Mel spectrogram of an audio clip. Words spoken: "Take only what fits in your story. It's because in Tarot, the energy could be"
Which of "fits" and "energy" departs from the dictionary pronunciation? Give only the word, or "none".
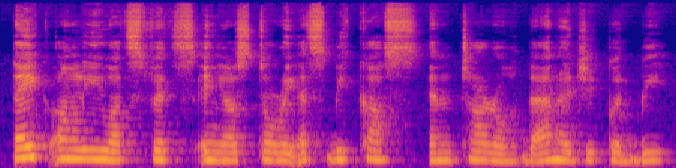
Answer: none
